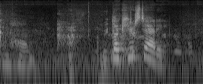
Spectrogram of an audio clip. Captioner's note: chuckles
